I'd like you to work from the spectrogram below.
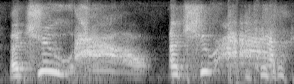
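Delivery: high yelped fake sneezes and ows; fake sneezing fit. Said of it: "I was like".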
